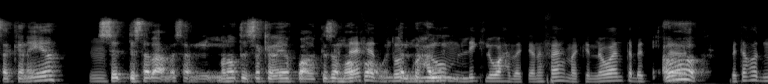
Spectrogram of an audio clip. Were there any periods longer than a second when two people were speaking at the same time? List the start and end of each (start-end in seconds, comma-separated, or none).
3.4-4.6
